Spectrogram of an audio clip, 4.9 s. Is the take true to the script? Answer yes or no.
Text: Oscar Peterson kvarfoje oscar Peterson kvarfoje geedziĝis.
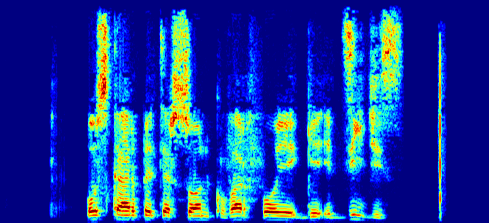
no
